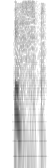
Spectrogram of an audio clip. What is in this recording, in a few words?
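"fist", English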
